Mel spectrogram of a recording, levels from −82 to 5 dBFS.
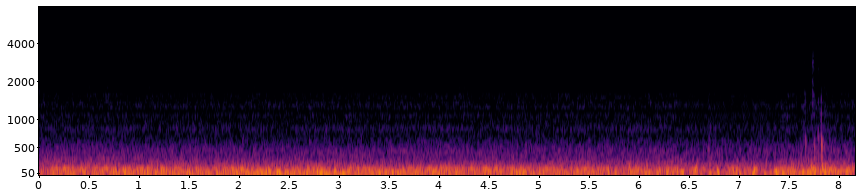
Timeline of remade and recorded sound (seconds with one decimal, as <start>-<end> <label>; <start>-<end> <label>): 0.0-6.4 recorded; 6.4-7.4 remade; 7.4-8.2 recorded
